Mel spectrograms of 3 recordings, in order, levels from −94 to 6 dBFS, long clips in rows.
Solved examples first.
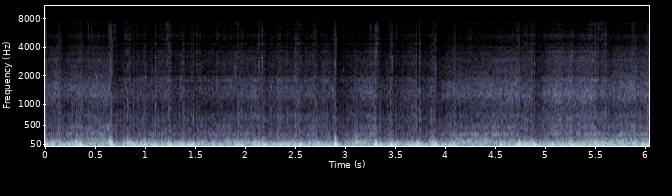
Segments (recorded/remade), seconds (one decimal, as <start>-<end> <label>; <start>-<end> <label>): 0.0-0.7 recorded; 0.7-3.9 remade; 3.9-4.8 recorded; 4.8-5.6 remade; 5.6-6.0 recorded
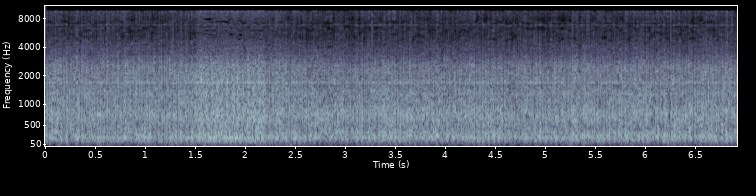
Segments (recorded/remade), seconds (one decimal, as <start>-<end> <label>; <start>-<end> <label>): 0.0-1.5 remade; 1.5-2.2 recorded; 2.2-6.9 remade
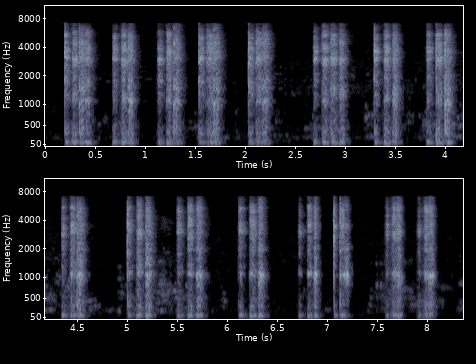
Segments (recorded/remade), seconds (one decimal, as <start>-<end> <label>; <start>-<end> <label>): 0.0-7.5 recorded; 7.5-8.4 remade

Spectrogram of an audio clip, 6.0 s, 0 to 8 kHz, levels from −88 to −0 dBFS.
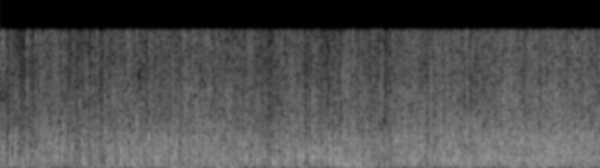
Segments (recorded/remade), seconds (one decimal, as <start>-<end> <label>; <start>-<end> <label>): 0.0-6.0 recorded

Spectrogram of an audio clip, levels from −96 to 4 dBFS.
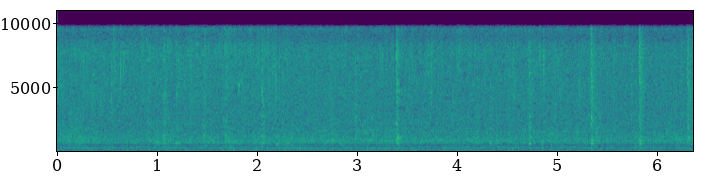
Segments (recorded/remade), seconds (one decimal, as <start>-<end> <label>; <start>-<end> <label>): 0.0-1.6 recorded; 1.6-2.3 remade; 2.3-3.3 recorded; 3.3-4.2 remade; 4.2-6.4 recorded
